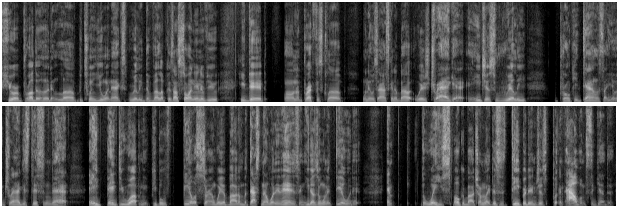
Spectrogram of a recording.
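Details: Adult male speaker; typical speech.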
